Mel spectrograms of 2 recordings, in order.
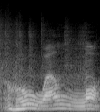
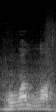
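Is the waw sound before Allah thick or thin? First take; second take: thin; thick. First: The waw sound is thin and light. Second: The waw sound is thick and heavy. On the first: The speaker calls it right. "yang tebal ini kan lafal Allahnya" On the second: The speaker calls it wrong. "Biasanya gini"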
